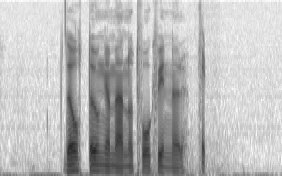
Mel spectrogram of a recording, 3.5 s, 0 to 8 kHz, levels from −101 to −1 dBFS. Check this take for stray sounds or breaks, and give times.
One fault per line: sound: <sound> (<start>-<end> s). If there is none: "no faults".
sound: chirp (2.5-2.6 s)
